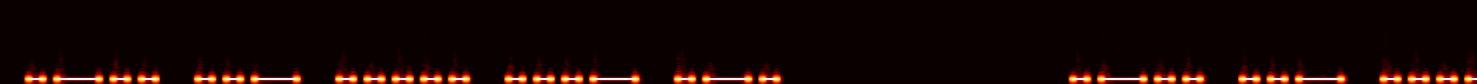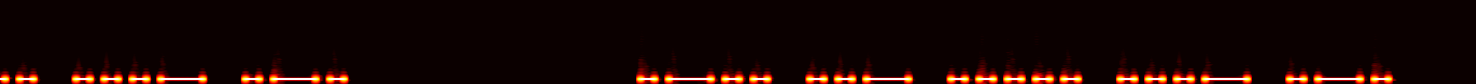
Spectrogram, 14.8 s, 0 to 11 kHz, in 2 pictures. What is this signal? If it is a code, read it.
Morse code, heard as a keyed tone, about 17 wpm, 700 Hz. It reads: LU5VR LU5VR LU5VR
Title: DXCC-100 Call Signs - 5 Characters - Repeated 3x - 17wpm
